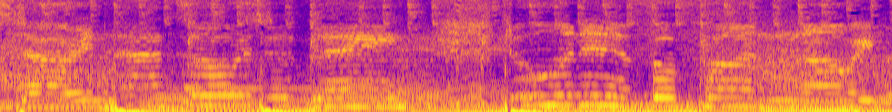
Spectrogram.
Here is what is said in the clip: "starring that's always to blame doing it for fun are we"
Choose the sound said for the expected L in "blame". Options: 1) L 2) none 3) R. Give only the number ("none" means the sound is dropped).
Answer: 2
